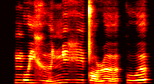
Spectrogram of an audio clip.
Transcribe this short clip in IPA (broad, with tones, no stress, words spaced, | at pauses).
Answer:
ŋo˧j ɣɨ˨˩˨ə̯ ɲi˧ ɣi˧t̪ɔ˨˩ɹəː˨˩˦ ku˧˥ə̯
